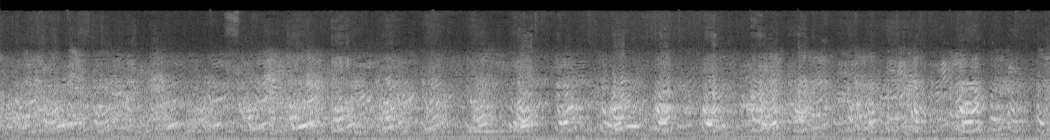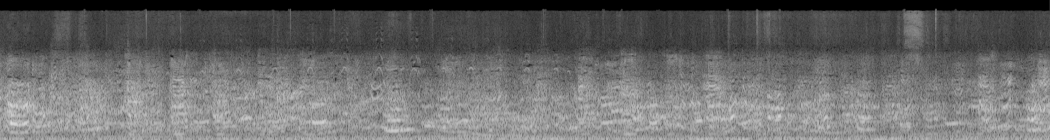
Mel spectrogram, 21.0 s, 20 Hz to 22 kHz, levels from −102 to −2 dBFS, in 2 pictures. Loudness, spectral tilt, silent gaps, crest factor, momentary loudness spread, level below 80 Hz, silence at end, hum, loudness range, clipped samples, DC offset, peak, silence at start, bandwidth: -24 LUFS; -5 dB/octave; none; 18 dB; 9 LU; -40 dBFS; 0 s; none; 6 LU; under 0.1%; under 0.1%; -6 dBFS; 0 s; 16 kHz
